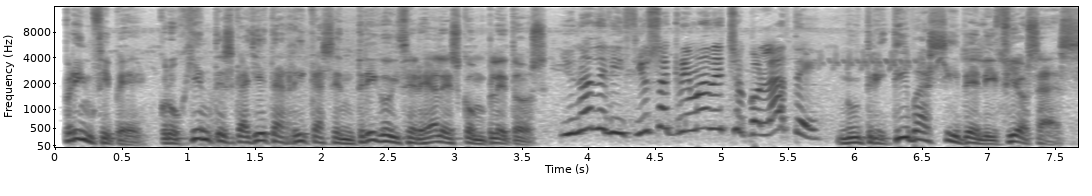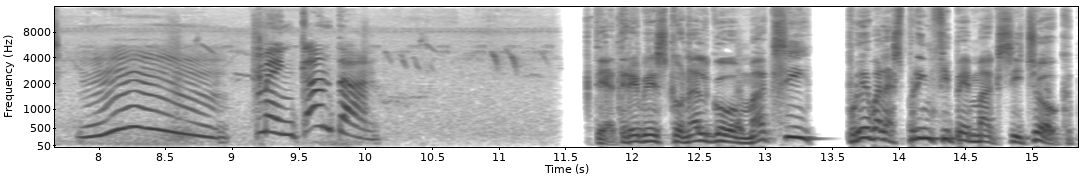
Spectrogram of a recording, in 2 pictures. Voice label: male spanish food cookies comercial; ideasonora

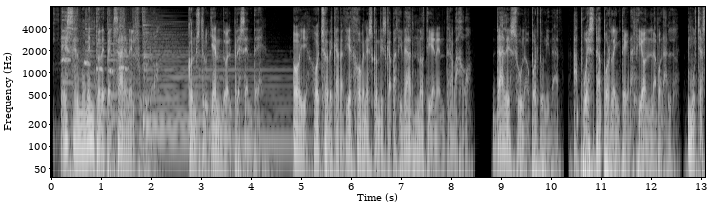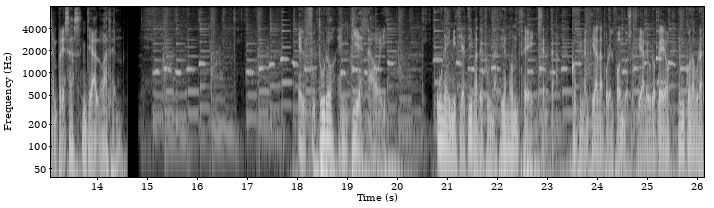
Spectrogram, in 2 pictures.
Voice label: male spanish lotery comercial; ideasonora

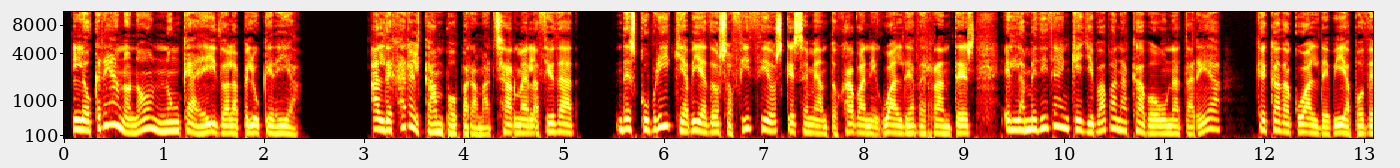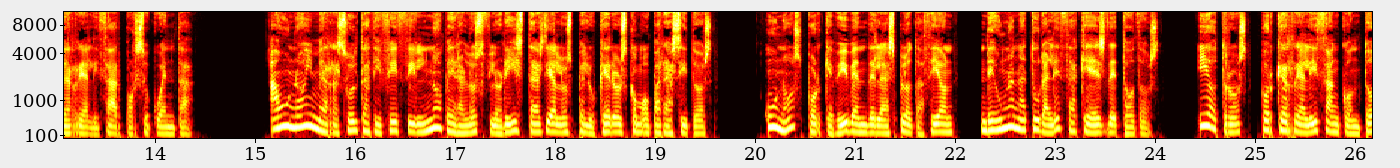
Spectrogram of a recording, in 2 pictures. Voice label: female spanish audiobook; ideasonora

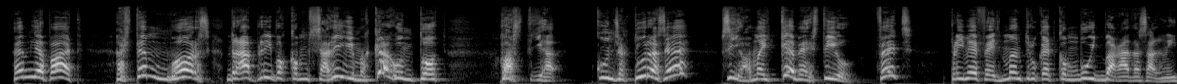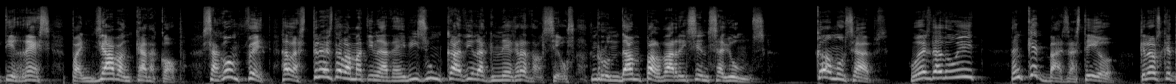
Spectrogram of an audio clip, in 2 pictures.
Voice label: male catalan dubbing; ideasonora

